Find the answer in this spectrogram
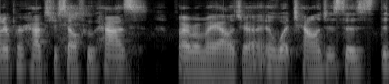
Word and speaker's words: fibromyalgia: How does Chloe's fibromyalgia... How do you pronounce that? Fibromyalgia? I think the way you just did. Yeah. Do you pronounce the I? Is it algia or like algae? I think it's algia.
